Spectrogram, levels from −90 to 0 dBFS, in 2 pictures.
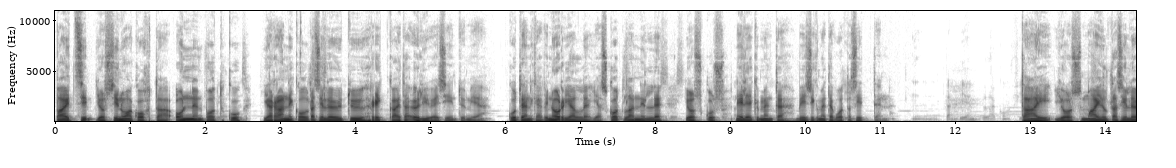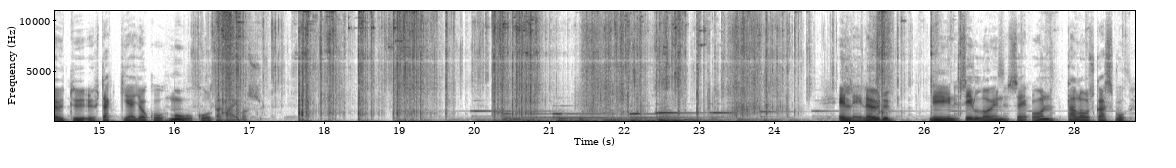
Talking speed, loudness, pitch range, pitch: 70 wpm, -20 LUFS, 90-110 Hz, 100 Hz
